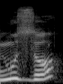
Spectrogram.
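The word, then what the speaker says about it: musō: trois royaumes sans égale genre mousseau prononcé mousseau ya un z et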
